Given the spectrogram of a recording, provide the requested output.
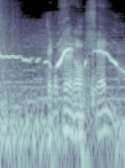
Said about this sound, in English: They're dropping whistles on us again, Sarge.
